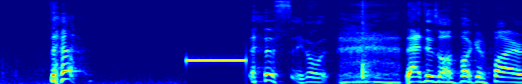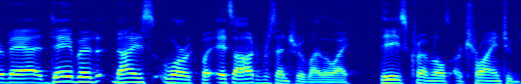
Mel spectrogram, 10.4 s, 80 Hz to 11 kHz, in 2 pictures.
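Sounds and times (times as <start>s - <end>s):
speech: 0.5s - 0.9s, 2.5s - 10.4s
steady loud electronic beep at a single pitch: 1.9s - 2.5s.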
